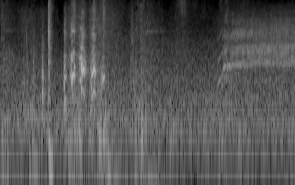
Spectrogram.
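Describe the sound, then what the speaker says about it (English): A chicken in the DayZ video game clucks in a quick burst of several squawky calls close by, followed by quieter ambient noise. "I'm going to get killed chasing this chicken around here"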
